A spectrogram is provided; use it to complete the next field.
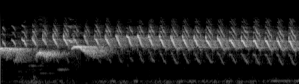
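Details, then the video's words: Lure recording of a pied triller (kapasan kemiri): a brief slurred, warbling phrase leads into a quick, rhythmic trill of buzzy repeated notes that carries through to the end. "Pancingan burung || KAPASAN KEMIRI"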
